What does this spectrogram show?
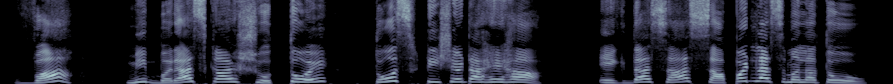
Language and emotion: Marathi, surprised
